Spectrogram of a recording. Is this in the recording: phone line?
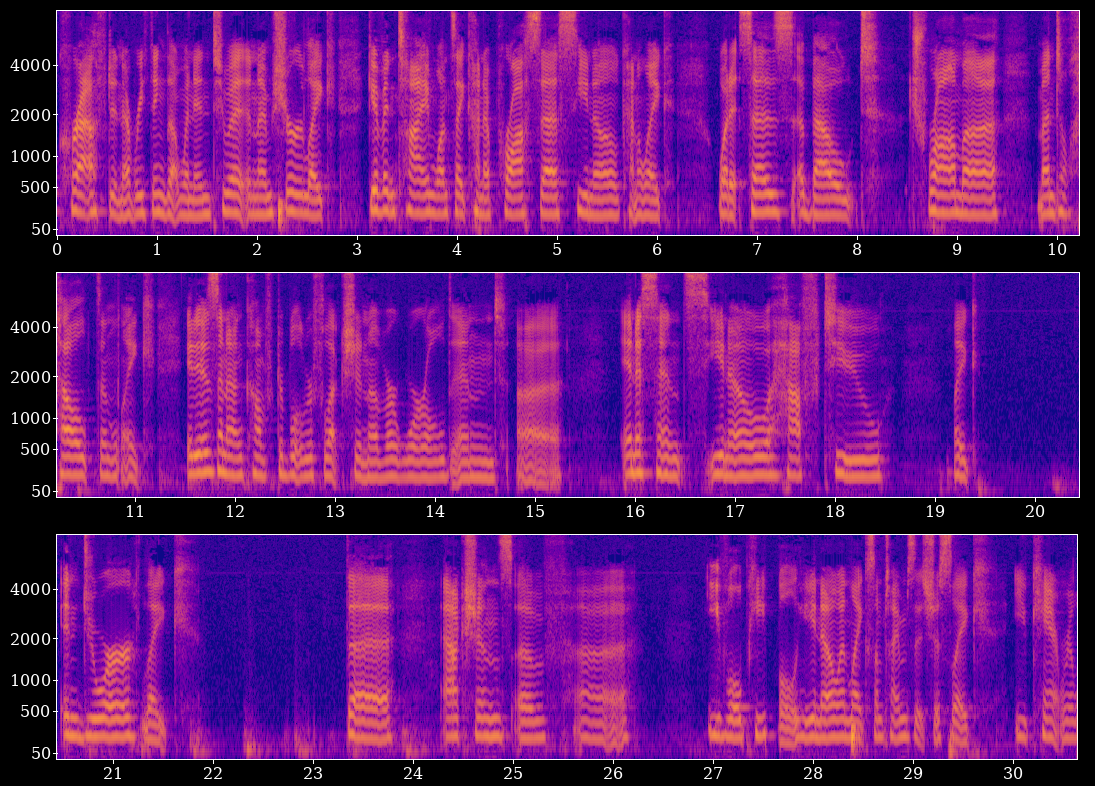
no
